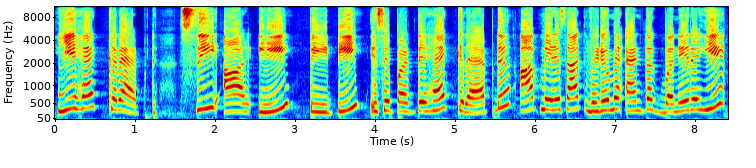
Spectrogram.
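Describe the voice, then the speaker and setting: A woman's voice: sits high, dry recording. A woman with an Indian accent, an English teacher giving a reading lesson, spelling words out letter by letter and asking the viewer questions.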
